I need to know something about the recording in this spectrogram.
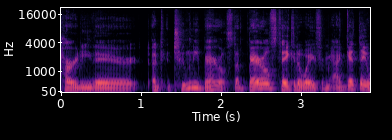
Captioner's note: stammering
